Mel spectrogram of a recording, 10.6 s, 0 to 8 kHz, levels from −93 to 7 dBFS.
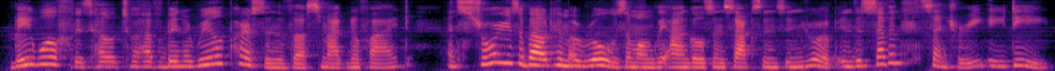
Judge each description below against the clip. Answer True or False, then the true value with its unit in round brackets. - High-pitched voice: True (205 Hz)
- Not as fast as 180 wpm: True (170 wpm)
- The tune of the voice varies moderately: False (5.9 semitones)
